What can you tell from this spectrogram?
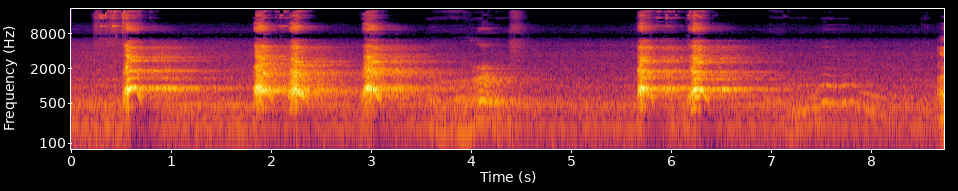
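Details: Shih Tzu puppy in a San Antonio, Texas home, barking in short bursts, single and paired yaps spread across several seconds, with a person talking quietly in between and a low constant hum.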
